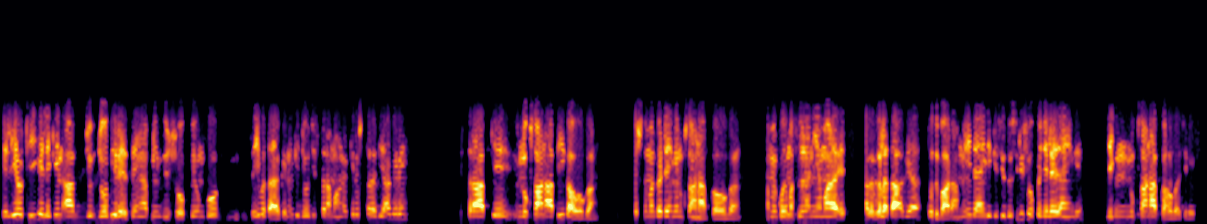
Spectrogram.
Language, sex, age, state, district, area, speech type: Urdu, male, 30-45, Uttar Pradesh, Muzaffarnagar, urban, conversation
